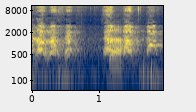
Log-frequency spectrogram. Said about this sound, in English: Dog barks at me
